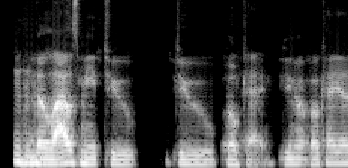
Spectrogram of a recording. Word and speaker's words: bokeh: a crazy way, that's bokeh. Oh, okay. Yeah. Actually, it might be pronounced bokeh. Bokeh? But it's B-O-K-E. People spell it B-O-K-E-H, but I guess it's a Japanese word, so B-O-K-E-I.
